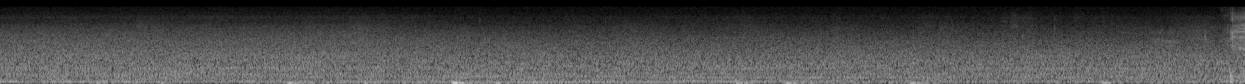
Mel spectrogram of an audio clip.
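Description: A steady, even rushing noise spread across the whole range, with a few faint low thumps.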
